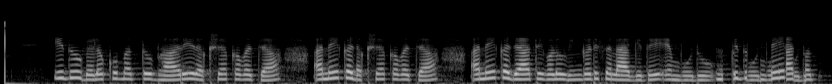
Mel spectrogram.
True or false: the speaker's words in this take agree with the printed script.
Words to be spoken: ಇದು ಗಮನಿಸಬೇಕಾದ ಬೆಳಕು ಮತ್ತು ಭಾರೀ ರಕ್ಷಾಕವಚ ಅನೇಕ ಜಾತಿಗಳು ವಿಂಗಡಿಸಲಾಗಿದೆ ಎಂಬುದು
false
